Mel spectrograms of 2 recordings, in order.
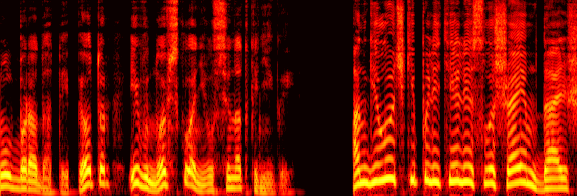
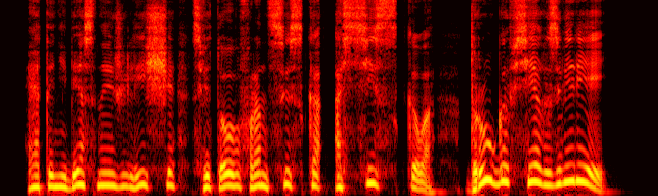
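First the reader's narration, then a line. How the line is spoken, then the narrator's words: Little angel whispering in ear. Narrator (Russian): зашептал на ухо лышаю один из ангелочков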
